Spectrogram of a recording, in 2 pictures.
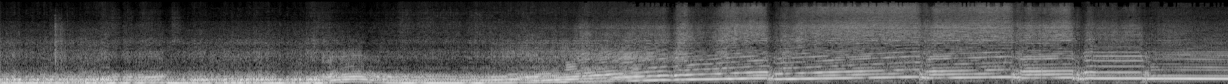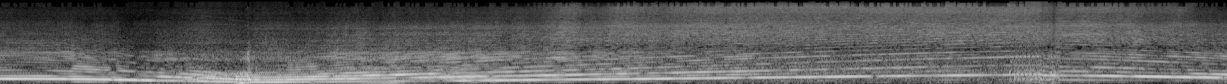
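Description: A 2019 Kawasaki ZX10R running E85 fuel screams on a dyno, its engine climbing through the revs in a long rising wail, dipping briefly and then climbing again, loud and close throughout.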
